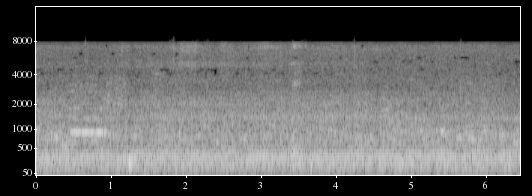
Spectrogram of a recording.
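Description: A steady engine-like drone with a low hum, under a din of people's voices.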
